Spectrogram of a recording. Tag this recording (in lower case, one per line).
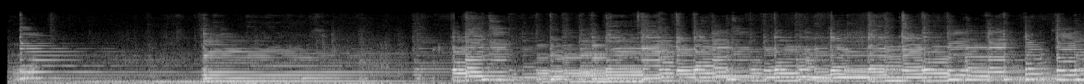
musical instrument
music
bowed string instrument
plucked string instrument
